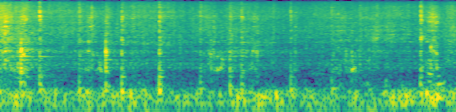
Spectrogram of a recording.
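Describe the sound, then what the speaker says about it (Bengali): Chopped green chili, carrot and tomato frying with salt, a steady close sizzle broken by repeated scraping stirs of a spatula, with no voices. "আমি ভালো করে ভেজে নেব।"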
